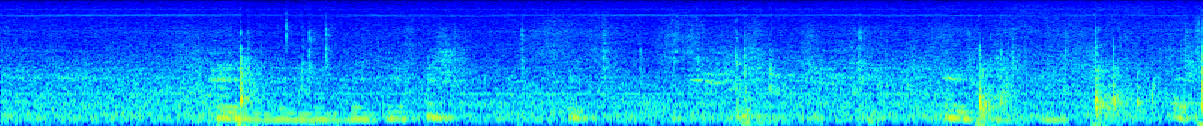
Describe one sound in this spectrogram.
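A sliding cabinet door rattles and knocks.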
